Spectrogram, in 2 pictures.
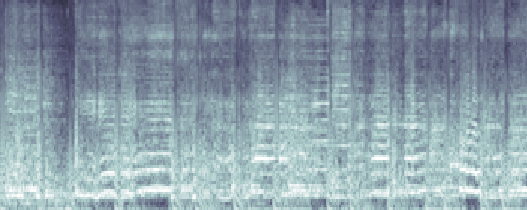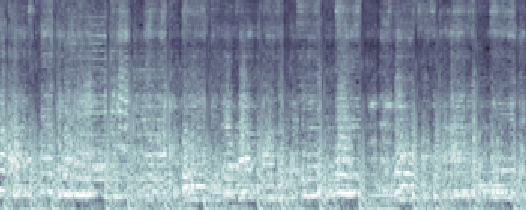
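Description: Live band playing Thai ramwong dance music, with a singer's voice over the instruments.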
